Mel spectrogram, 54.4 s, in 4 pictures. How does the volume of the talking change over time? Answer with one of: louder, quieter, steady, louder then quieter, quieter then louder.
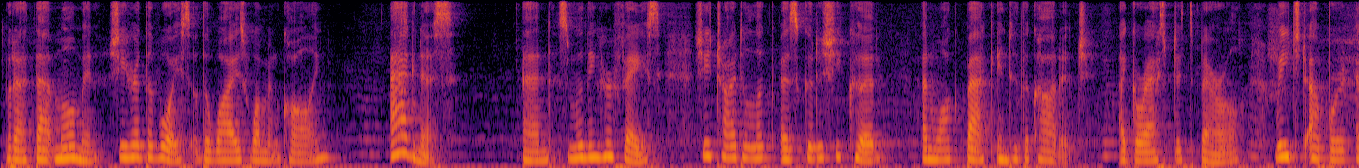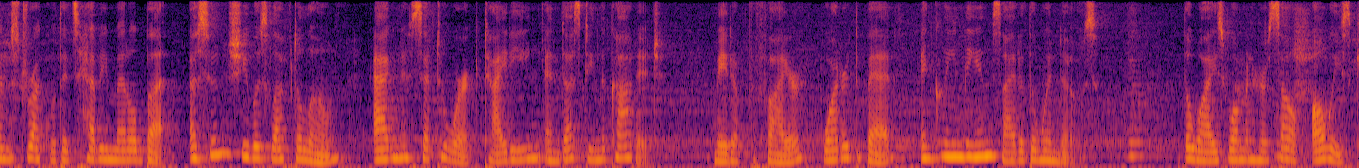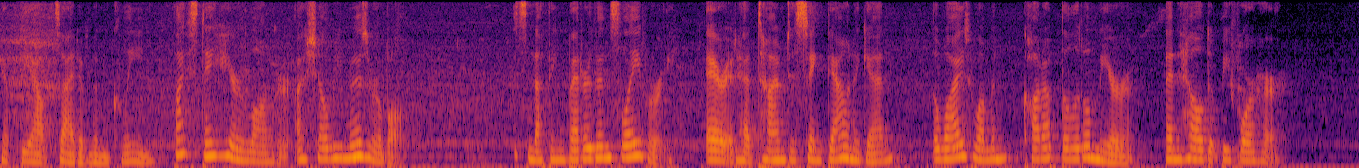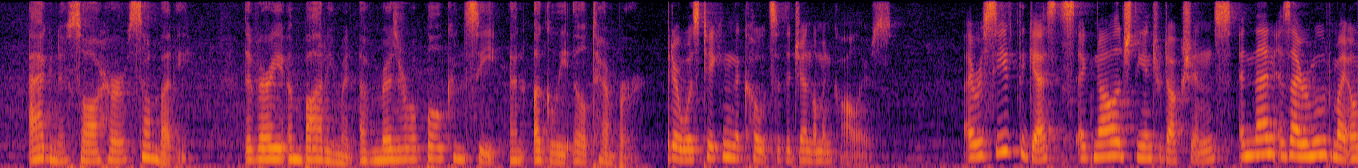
steady.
